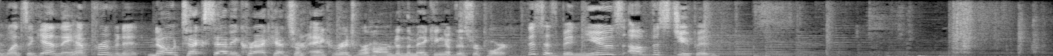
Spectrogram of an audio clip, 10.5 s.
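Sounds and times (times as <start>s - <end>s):
speech: 0.0s - 7.3s
paper rustling: 7.6s - 10.5s.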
